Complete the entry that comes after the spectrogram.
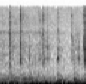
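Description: Rapid typing on a computer keyboard, with irregular clicks and clacks at close range that continue steadily without any talking.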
